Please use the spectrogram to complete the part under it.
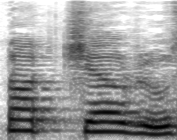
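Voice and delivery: high, firm correction; Santa Fe's voice. A narrator's reading. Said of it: "Santa Fe replied".

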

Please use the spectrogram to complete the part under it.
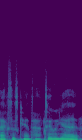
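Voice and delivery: whispering. Real, not acted. Conspiratorial joke.

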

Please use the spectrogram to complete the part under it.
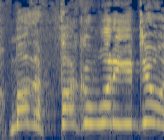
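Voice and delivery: high-pitched outraged cyclist yell; imitated angry yell. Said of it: "one fucking yelled at me".

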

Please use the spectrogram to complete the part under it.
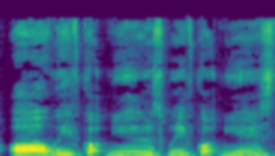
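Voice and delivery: high, eager cry that starts loud; excited cry. A narrator's reading. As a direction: call out eagerly with news. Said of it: "they cried".

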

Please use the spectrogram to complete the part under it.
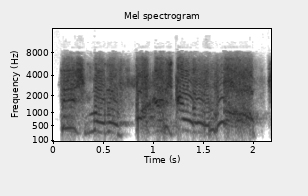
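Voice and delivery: mock shocked scream at the loft; retold scream. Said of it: "and he screams".

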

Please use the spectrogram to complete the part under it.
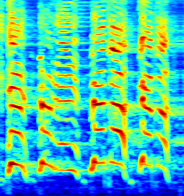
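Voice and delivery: put-on high, loud cries of a panicked small child; freaking out. Little brother calling Grandpa from the rolling car, freaking out. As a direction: imitate a little boy yelling for help. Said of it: "my brother in the back seat's freaking out".

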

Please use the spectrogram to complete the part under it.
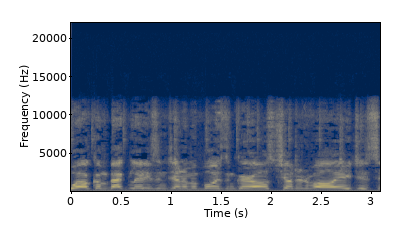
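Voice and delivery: booming showman's announcement; ringmaster. Acted. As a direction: step into the ring and welcome the crowd. Circus-style podcast intro.

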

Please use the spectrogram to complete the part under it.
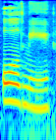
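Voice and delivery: usual speaking voice

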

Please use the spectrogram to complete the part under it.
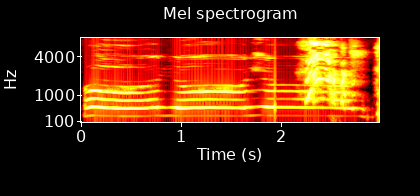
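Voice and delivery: high, wailing mock cry of ay ay ay; storybook ant whimpering as she cries. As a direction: wail it like a lost little ant. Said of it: "la hormiga ... lloraba".

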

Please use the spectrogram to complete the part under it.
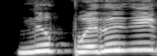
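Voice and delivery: high, silly mock whine; ridiculing idiot voice. Shown as a demonstration. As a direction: squeak it out like a fool mocking himself. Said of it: "los empezamos a ridiculizar".

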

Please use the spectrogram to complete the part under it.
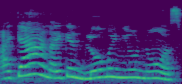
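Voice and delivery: high, loud trumpeting storybook voice; trumpeting elephant. A narrator's reading. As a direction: trumpet it out high, opening on a long blast. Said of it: "trumpeted elephant".

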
